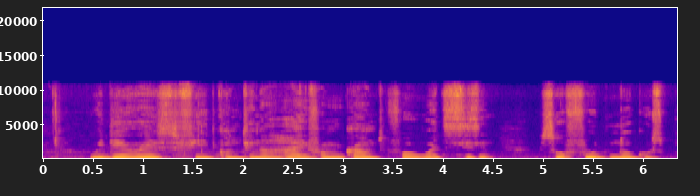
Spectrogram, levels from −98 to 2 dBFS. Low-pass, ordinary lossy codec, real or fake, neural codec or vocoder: 10.8 kHz; none; real; none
